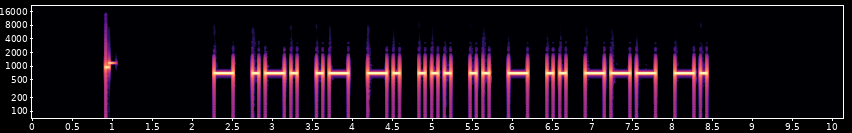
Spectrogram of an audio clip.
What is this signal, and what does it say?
Morse code, heard as a keyed tone, about 15 wpm, 700 Hz. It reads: TRANSITION
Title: Top 1751-2000 Words 15wpm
